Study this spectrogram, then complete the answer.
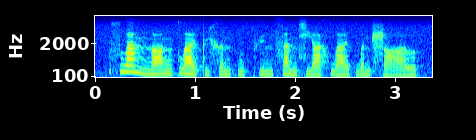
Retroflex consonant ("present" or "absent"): present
